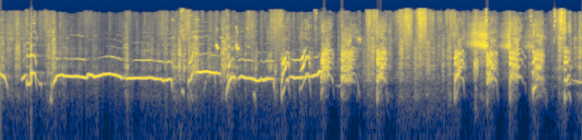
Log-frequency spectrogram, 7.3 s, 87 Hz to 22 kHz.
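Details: Yearling Siberian Huskies and six-year-old Ravn on a spring run, 2011. One long, steady, slightly wavering howl-like whine lasting about two seconds, then more pitch-bending whines and a rapid string of yips and yelps.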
